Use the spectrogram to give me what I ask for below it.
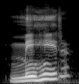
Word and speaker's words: मिहिर: मिहिर, देखिए दोनों अक्षरों पे है तो दोनों अक्षरों के साथ जो है ना छोटी ई का उच्चारण होगा मिहिर।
